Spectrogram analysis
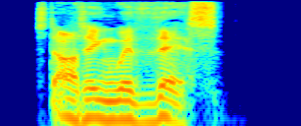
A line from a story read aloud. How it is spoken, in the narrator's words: Gavin snapped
